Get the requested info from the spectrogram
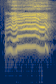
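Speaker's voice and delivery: high, loud startled cry; frightened scream. Real, not acted. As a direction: shriek in fright. Sudden fright in game.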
